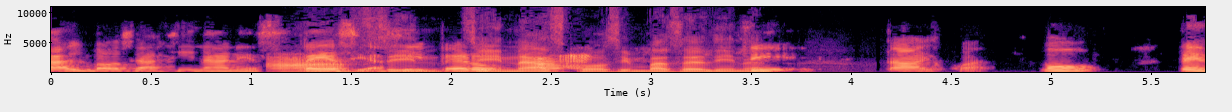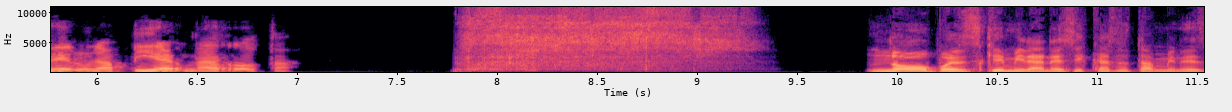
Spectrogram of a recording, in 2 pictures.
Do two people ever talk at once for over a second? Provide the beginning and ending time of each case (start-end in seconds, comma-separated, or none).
1.1-2.5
